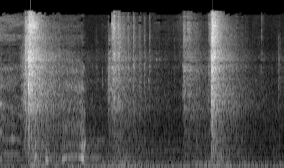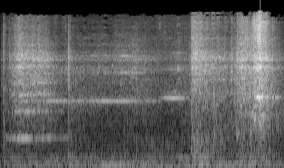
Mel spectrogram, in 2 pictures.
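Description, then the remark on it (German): A metal scissor grille on a ground-floor window of a former Stasi building is pulled open with a series of sharp clanks and rattles, then a long grinding, squealing slide, ending in a couple of loud metallic knocks. “Ich mache mal eins auf. Heute können wir es aufmachen.”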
